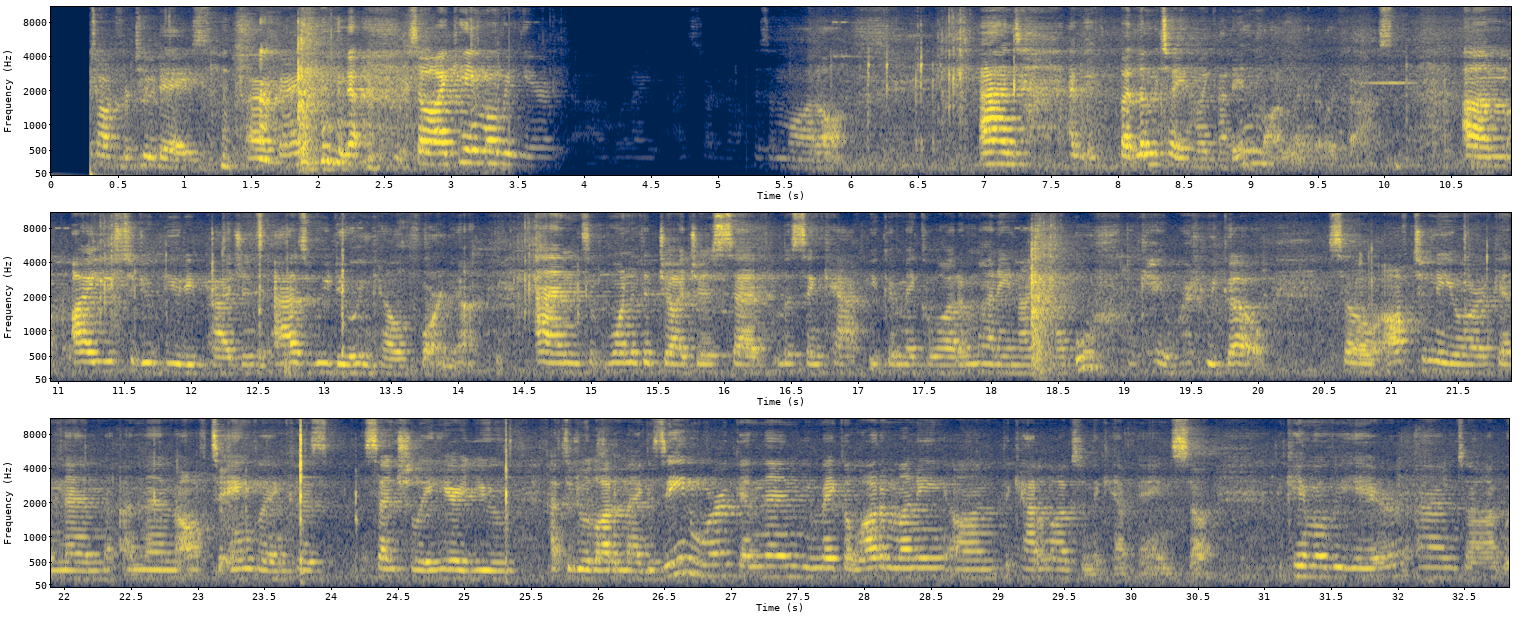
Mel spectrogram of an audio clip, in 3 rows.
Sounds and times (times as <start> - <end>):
Speech: 7.0 - 30.6, 31.2 - 32.8.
